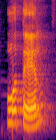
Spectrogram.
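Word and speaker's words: hotel: पहला नियम, स्पेनिश में आचे की कोई आवाज़ नहीं होती है। आचे no tiene sonido। इसका ये मतलब है कि कोई भी शब्द अगर आचे से शुरू होता है तो हम वहाँ पर आचे का उच्चारण नहीं करेंगे। उदाहरण के लिए ओला, जिसका मतलब होता है हेलो या नमस्ते, हॉस्पिटल, जिसका मतलब है अस्पताल, होटल, जिसका मतलब है होटल। तो इन सारे ही शब्दों में हमने आचे का प्रयोग नहीं करा है।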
